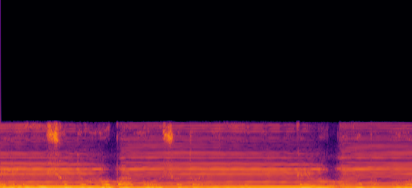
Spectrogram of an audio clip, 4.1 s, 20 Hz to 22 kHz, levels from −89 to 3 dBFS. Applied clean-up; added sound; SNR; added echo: none; Engine; -1 dB; none.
